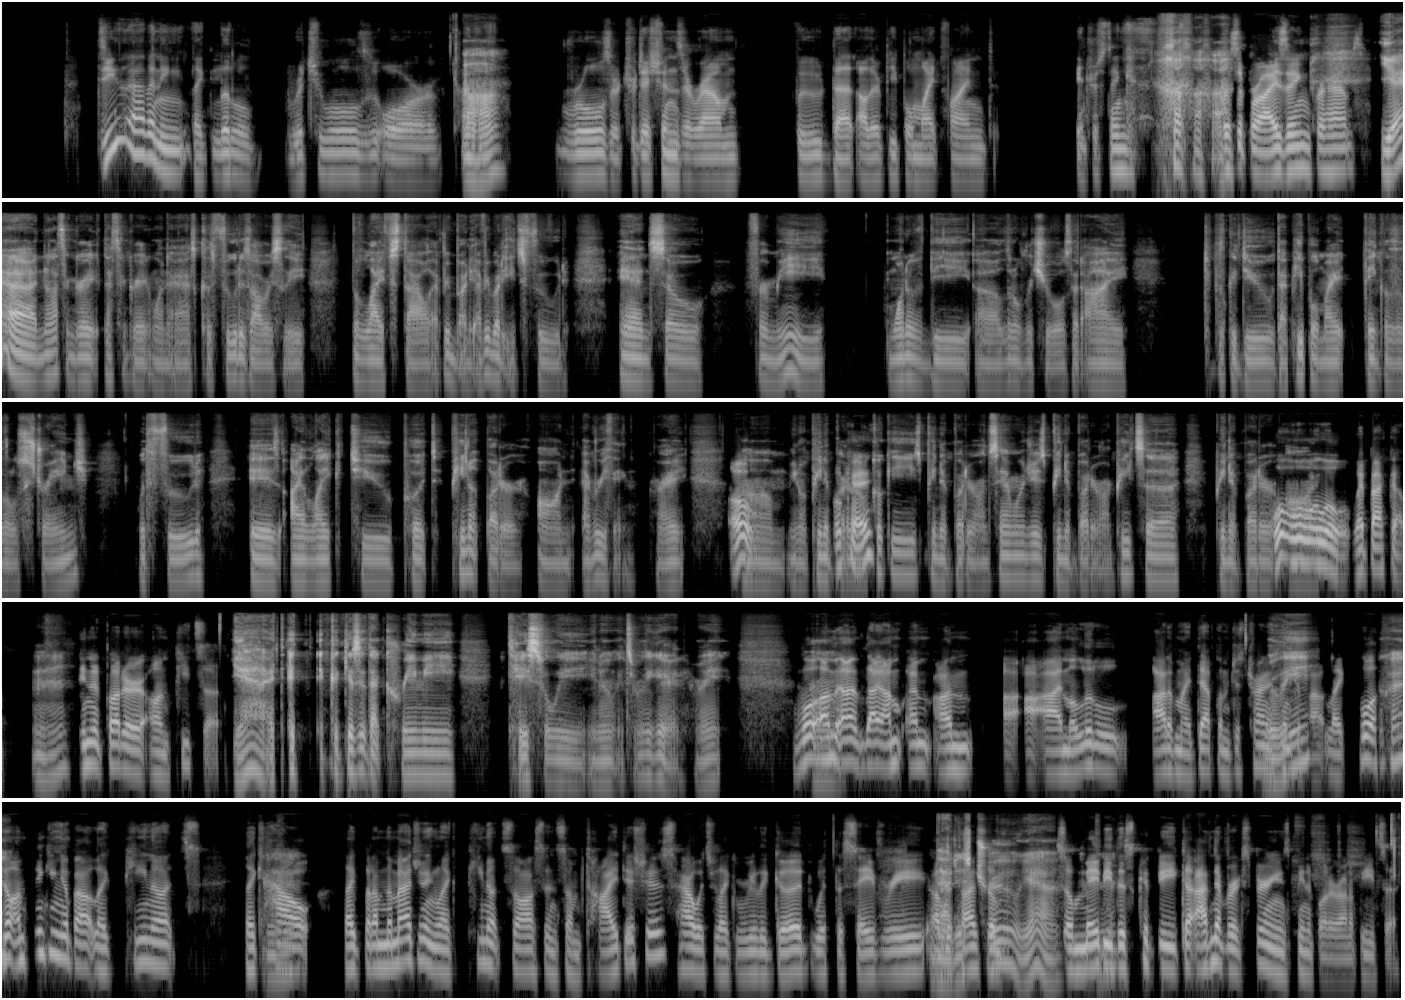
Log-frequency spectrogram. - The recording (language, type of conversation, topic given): English, unstructured, How should I handle my surprising little food rituals around others?
- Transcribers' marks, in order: chuckle; tapping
